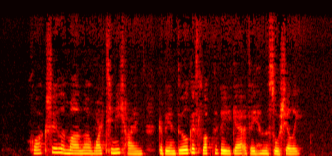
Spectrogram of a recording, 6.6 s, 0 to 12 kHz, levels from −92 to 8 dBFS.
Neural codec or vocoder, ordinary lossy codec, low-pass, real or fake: none; MP3, 96 kbps; 10.8 kHz; real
